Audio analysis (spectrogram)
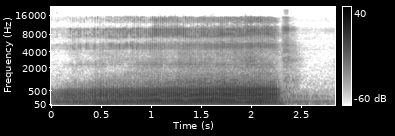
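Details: French Bulldog puppy, a pet, sleeping and snoring loudly indoors; one long, harmonic, rasping snore lasting about two seconds, then cutting off abruptly into quiet room noise.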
